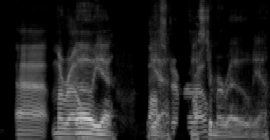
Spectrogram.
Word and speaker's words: Moreau: I was always saying his name wrong. Moreau.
